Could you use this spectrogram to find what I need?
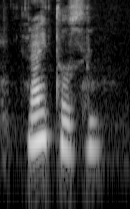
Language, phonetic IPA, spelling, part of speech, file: Polish, [rajˈtuzɨ], rajtuzy, noun, LL-Q809 (pol)-rajtuzy.wav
